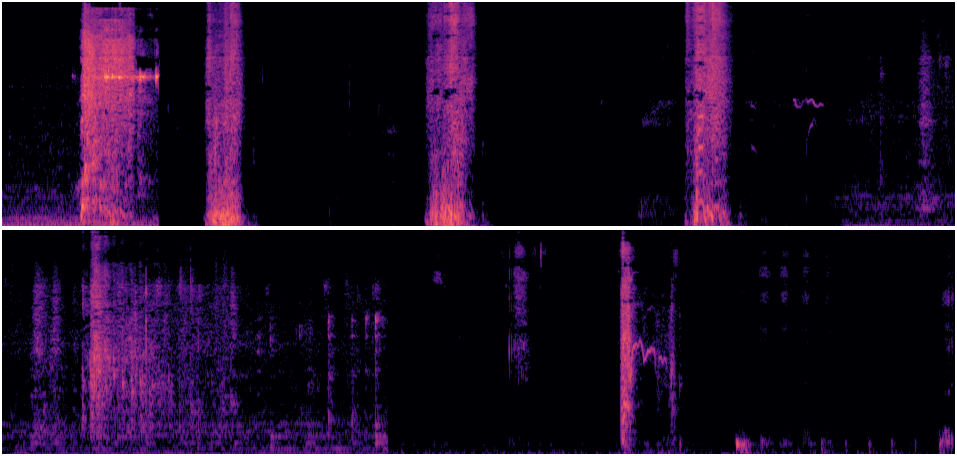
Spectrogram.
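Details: Dog sneezing: four sharp, explosive sneezes a few seconds apart, then softer snuffling.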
